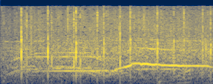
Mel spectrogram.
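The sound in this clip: Applause from an audience welcoming James Randi: a short burst of scattered, crisp claps that continues steadily at moderate volume throughout.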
